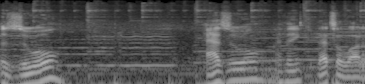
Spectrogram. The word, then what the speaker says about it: Azul: I think it's pronounced Azul, I think.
